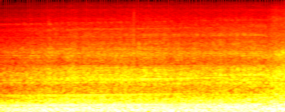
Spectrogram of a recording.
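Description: A Kawasaki GTR motorcycle engine pulls hard in race mode, a steady loud drone with rising harmonic tones heard up close over constant wind rush.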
